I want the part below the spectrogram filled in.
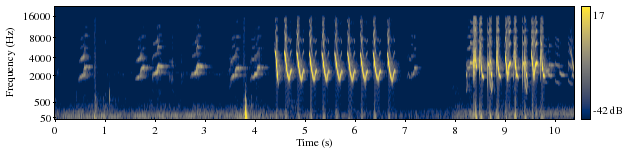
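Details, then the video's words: Male black-winged myna with a full repertoire, played for young starlings: spaced soft whistled phrases, then a quick series of downslurred notes and finally a harsh, buzzy rattle. "Masteran Burung Jalak Putih Gacor Full Isian Untuk Jalak Nusa / Jalak Pito Muda"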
